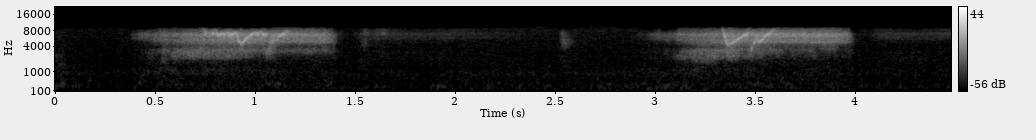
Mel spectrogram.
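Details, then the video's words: Snores from a sleeping cat: two long, hissing, whistly inhalations about two and a half seconds apart, separated by near-silent pauses. "My Snoring Cat"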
